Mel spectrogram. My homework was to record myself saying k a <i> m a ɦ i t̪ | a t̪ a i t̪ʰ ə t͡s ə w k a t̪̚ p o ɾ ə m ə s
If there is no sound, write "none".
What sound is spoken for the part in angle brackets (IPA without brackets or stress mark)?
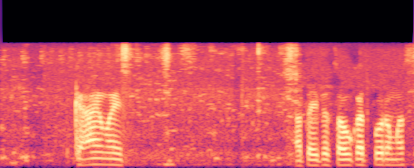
j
